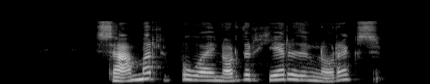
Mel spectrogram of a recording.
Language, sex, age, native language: Icelandic, female, 40-49, Icelandic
